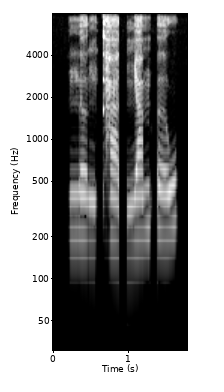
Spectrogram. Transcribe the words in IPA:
n əː˨˩ ŋ t̪ʰ a˨˩ t̚ ɲ a˧˥ m ʔ ə˧˥ w

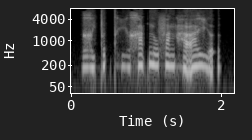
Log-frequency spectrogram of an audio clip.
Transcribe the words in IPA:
ɣ ə̤˨˩ j t̪ ə˦˥ t̚ t̪ʰ i̤˨˩ ə̯ x a˦˥ k̚ n o˨˦ f a˧ ŋ h a̰ː˧˥ ɣ ḭ˧˨ ə̯ ʔ

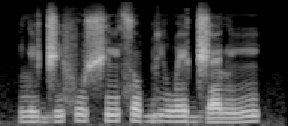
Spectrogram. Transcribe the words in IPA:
l i˨ d͡ʒ i˧ f u˦ ʃ ĩ˦ s o˦ b i˧ w e˧ d͡ʒ ɛ˨ l ĩ˨˦

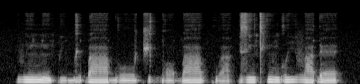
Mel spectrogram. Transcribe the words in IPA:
β ĩ˦ ɲ ĩ˨ p i˨ b ɪ˦ ɓ aː˦ b oː˨ t͡ʃ ɪ˦ ɡ͡b ɔ˨ b aː˦ kʷ a˨ | z ĩ˦ tʰ ĩ˦ ɡʷ iː˦ β a˦ ɗ ɛ˦

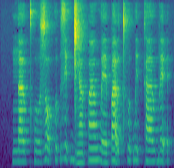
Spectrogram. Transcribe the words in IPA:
n a˨ ʊ̯ kʰ o˨ z ɔ̰˦˨ k ʊ˦ ʔ z ɪ˦ ʔ d͡ʑ ã˨ p ã˦ w ɛ˨ p a̰˦˨ ʊ̯ tʰ ʊ˦ ʔ w ɪ˦ ʔ k a˦ ʊ̯ b ɛ˦ ʔ

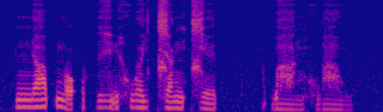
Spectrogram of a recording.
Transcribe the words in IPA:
ɲ aː˦˥ p̚ n ɔ̰˧˨ ʔ | ɣ ḭ˧˥ h w ə˧ j t͡ɕ a˧ ŋ t͡ɕ e˨˩ t̚ | ɓ a̤ː˨˩ ŋ h w a̤˨˩ w

